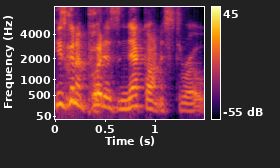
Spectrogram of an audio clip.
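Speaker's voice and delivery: put-on, slightly irritated tone of voice. Asked to say the line in a Ryan voice, attempting a failed Ryan voice, put-on irritation. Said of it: "just sounded slightly irritated".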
